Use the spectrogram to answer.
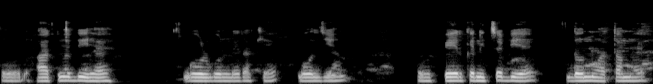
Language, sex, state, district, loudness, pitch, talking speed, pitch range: Rajasthani, female, Rajasthan, Churu, -17 LUFS, 170 Hz, 185 wpm, 165-175 Hz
